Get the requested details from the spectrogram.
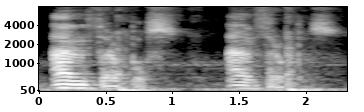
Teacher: Este es un espíritu suave. Y cuando el espíritu es suave, no vamos a modificar en nada el sonido de la primera vocal.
